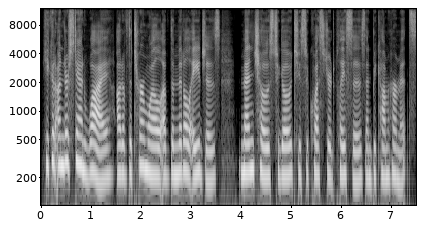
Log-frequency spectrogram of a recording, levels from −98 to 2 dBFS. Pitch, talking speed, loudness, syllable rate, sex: 215 Hz, 175 wpm, -17 LUFS, 5.1 syllables/s, female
